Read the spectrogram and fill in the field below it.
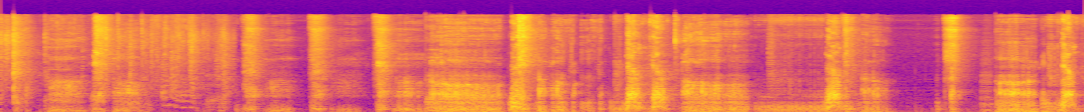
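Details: French Bulldog indoors, low rumbling growls with short barks in irregular bursts separated by brief pauses, some clattering in a small room.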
